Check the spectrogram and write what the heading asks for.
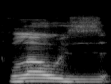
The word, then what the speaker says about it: close: Remember, close is an S, but is the stress sound or is the voicing sound for the S, like a Z.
